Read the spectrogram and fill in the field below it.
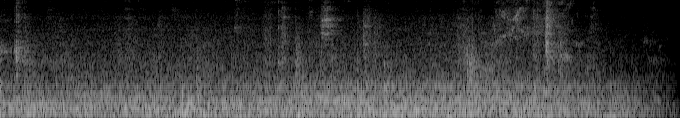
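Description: People shuffle and rustle on a wooden floor.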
